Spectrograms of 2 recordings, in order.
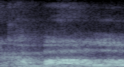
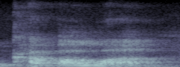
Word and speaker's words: Cabala: Então, a palavra Cabala ou Cabalá, as duas formas são corretas de se falar, tanto de se escrever também, significa receber.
